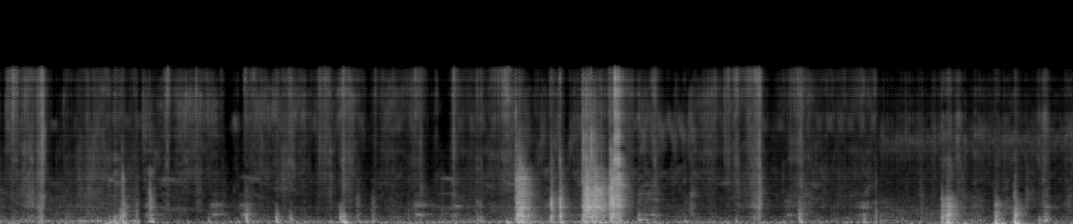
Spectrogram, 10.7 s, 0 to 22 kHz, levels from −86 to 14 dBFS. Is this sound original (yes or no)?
no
